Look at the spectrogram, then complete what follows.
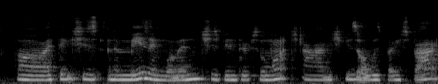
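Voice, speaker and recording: Fairly high pitch from a woman, with noticeable background noise. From Scotland. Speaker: YouTuber and singer. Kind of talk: casual Q&A to camera. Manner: chatty, many fillers.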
